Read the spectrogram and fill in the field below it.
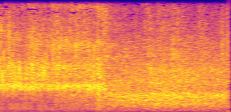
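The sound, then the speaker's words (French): A voice imitates skis sliding on snow, producing a loud, steady breathy hiss that carries on for about two seconds and roughens slightly halfway through. “Alors lui, son ski, ça fait « chut, chut, chut ».”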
